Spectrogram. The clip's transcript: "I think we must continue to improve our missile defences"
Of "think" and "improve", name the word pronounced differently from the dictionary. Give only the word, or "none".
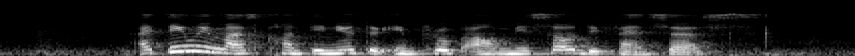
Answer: think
